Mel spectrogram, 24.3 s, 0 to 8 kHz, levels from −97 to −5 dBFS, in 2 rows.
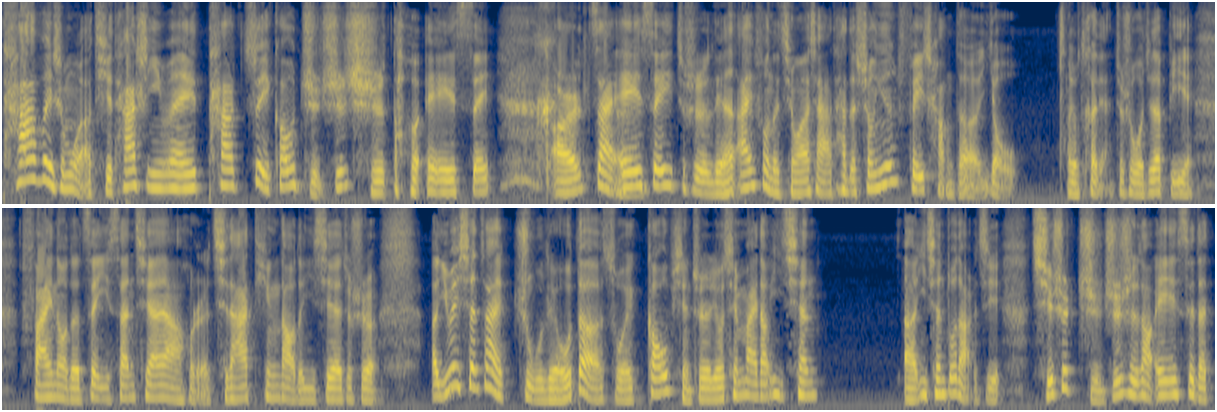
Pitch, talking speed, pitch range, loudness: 140 Hz, 280 characters per minute, 120-170 Hz, -20 LUFS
